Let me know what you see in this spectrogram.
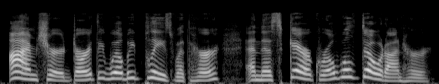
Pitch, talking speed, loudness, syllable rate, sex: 225 Hz, 205 wpm, -19 LUFS, 5.1 syllables/s, female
